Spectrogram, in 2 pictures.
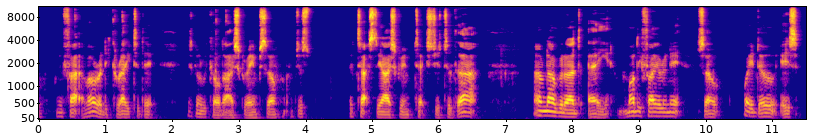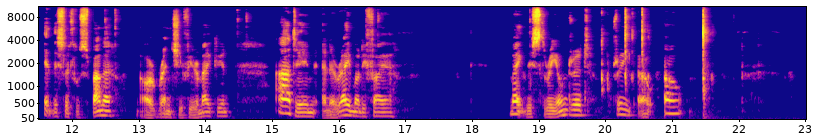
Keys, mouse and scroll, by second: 1.7 click, 2.8 click, 7.0 Tab, 12.6 click, 14.6 click, 16.9 click, 19.0 click, 19.9-20.3 typing, 21.5 Return, 22.4-23.0 scroll.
